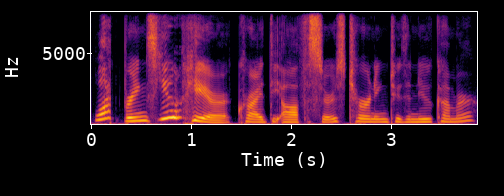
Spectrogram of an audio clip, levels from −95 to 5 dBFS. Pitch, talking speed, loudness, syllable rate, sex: 235 Hz, 170 wpm, -17 LUFS, 4.6 syllables/s, female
